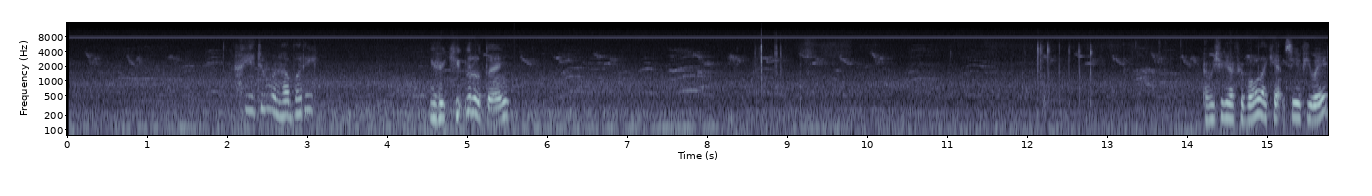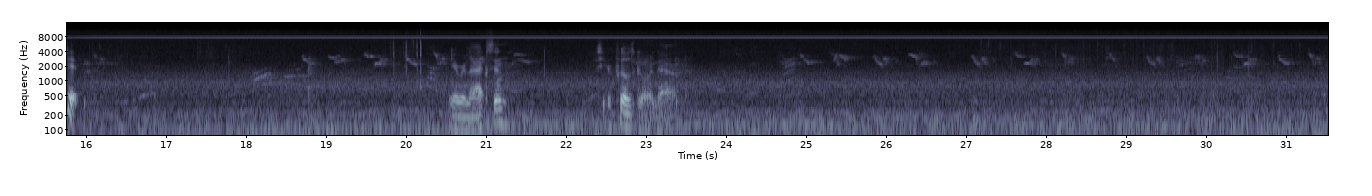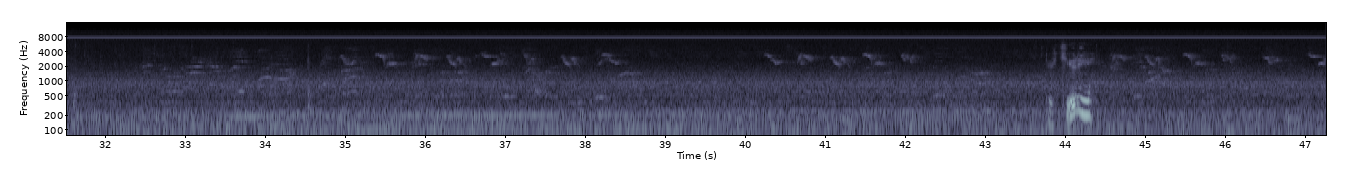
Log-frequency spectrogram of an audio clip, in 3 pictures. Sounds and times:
Bird: 5.1 - 10.4, 11.3 - 14.9, 18.1 - 21.7, 24.7 - 31.6, 35.0 - 38.9, 40.2 - 43.1, 43.8 - 47.2.

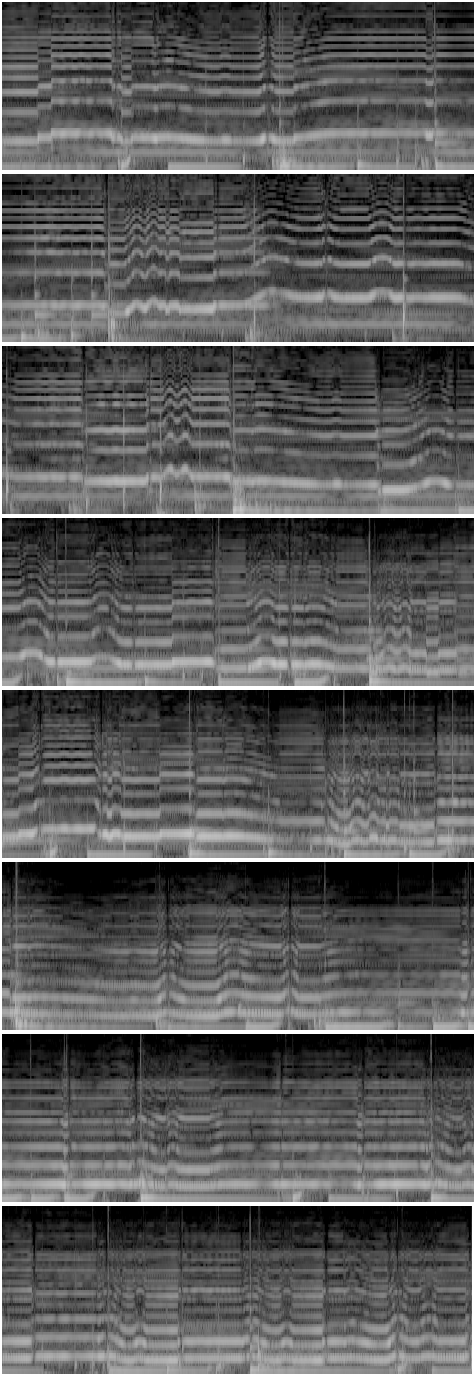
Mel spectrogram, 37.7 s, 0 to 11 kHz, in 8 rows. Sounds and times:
Tabla: 0.0 - 37.7
Violin, fiddle: 0.0 - 37.7.

